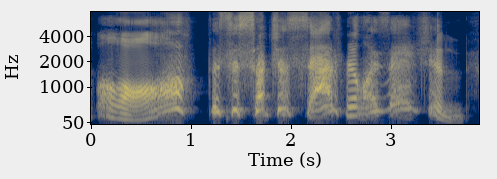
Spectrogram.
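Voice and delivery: very high, loud wailing Statham parody; hyperbolic Jason Statham. Acted. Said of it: "A really".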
